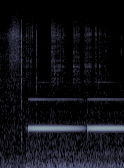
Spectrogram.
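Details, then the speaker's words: Third-generation Jeep Grand Cherokee while driving: steady high electronic chime that briefly breaks and restarts with no real pause, the seatbelt reminder sounding almost constantly whenever the vehicle is moving. "one annoying quirk about this particular generation Grand Cherokee is the belt reminder goes off almost constantly when this vehicle is in motion it gives you no breaks in between"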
